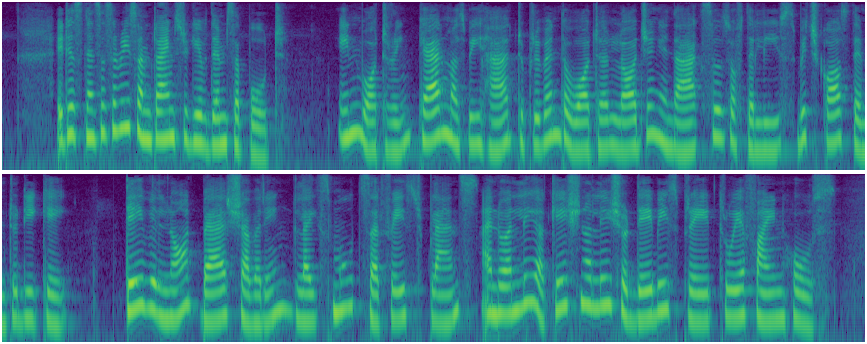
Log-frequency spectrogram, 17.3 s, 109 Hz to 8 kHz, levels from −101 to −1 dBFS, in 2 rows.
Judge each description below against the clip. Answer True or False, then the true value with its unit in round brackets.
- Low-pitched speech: False (210 Hz)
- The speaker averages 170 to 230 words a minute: True (175 wpm)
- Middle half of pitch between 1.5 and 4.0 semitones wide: False (4.5 semitones)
